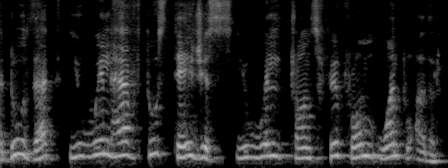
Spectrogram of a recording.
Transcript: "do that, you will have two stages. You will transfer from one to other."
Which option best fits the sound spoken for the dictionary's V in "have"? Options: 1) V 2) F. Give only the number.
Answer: 1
